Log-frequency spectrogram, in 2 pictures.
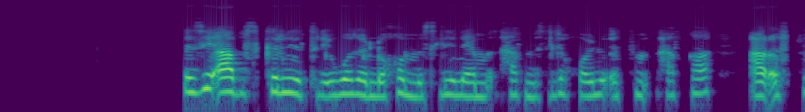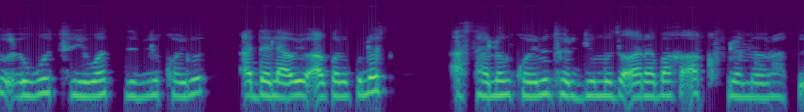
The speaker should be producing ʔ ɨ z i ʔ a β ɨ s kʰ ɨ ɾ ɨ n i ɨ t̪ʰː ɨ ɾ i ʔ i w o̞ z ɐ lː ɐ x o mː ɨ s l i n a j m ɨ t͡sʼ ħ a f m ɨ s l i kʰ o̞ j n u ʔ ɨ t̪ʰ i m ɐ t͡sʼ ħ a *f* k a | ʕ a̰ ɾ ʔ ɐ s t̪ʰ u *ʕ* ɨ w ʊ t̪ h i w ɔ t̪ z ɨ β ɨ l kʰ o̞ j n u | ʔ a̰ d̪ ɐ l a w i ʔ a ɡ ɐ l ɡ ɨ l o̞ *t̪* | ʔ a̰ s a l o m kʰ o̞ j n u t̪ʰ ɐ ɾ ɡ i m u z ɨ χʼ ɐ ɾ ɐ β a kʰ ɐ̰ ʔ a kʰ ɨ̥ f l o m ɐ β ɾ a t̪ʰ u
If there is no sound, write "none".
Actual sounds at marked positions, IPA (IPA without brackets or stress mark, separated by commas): f, ʕ, t̪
